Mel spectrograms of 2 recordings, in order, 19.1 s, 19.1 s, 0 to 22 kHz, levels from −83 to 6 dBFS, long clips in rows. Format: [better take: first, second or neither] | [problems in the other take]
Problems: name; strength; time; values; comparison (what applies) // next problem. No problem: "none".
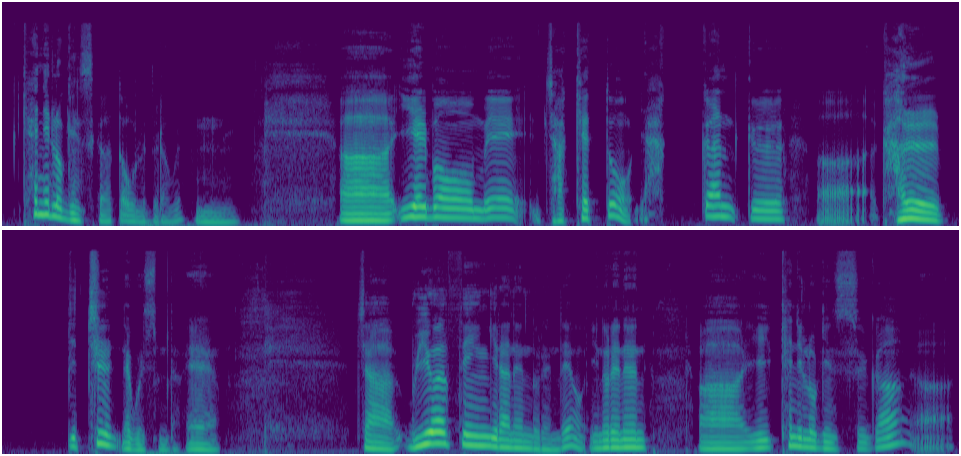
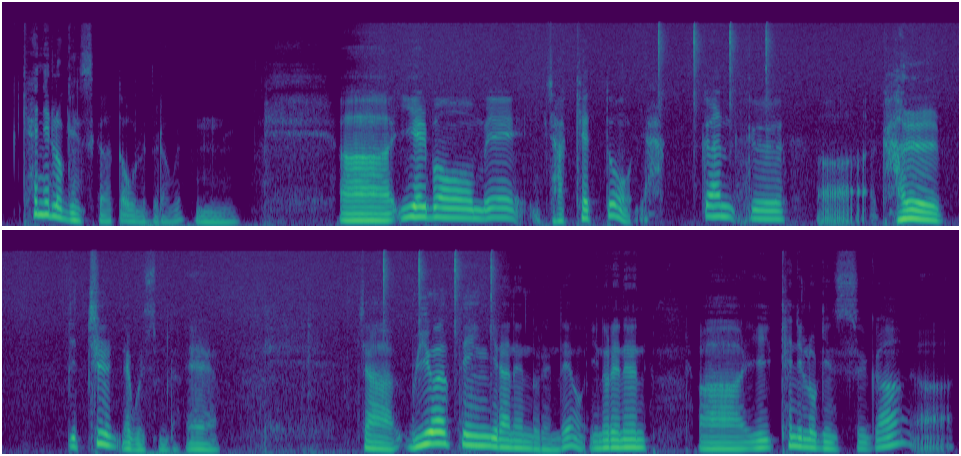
first | hiss; noticeable; from 3.5 to 15 s; 15 dB below the speech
